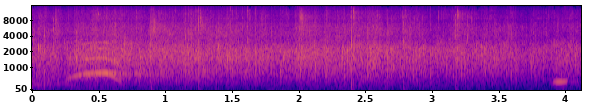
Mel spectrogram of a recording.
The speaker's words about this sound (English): Something that made mothers, you can clap for that. That's not a bad thing to clap for.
